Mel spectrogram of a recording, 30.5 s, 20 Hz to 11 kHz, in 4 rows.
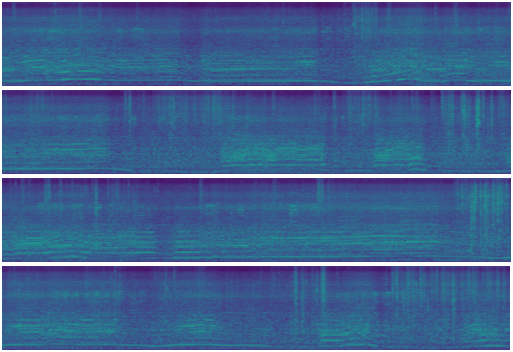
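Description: The Cosworth BDA twin-cam four-cylinder engine of a Ford Escort RS 2000 rally car, hard on the throttle on a gravel stage, heard from inside the cabin. The revs keep rising and falling with lifts and gear changes, over steady tyre and gravel noise.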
